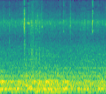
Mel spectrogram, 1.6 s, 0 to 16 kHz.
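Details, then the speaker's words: 2011/12 Fiat Uno driven on asphalt and cobblestones after fixing a passenger-door rattle that sounded like the door banging; steady low road and engine hum with no rattles or knocks; quiet ride, no rattle. "bem melhor bem mais silencioso não tem mais barulho no nem no asfalto e nem no paralelo dessa desse defeito que tinha né"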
